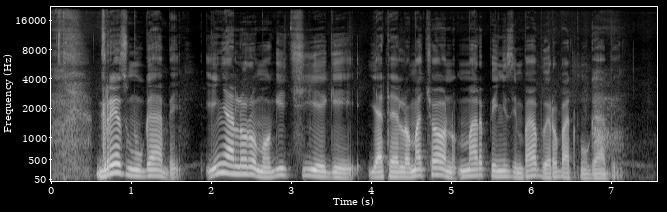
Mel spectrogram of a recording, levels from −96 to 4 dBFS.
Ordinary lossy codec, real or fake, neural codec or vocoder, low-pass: none; real; none; none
